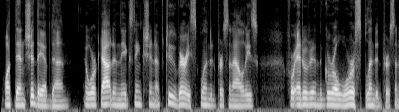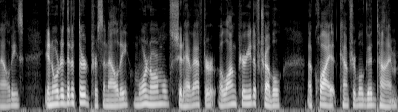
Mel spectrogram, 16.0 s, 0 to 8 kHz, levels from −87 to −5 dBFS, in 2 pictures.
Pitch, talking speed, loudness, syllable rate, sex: 125 Hz, 165 wpm, -21 LUFS, 5.3 syllables/s, male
